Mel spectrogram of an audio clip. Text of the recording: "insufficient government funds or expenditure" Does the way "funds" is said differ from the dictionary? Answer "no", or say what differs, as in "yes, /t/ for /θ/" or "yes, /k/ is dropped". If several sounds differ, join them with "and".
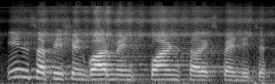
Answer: yes, /p/ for /f/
